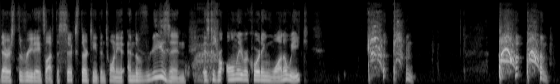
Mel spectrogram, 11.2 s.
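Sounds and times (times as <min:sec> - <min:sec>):
speech: 0:00.0 - 0:06.2, 0:07.4 - 0:08.4, 0:10.0 - 0:11.1
person coughing after something went down the wrong pipe: 0:03.8 - 0:04.4, 0:07.4 - 0:08.3, 0:10.0 - 0:11.0.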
